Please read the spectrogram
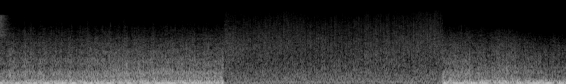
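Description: Hydrogen-oxygen rocket engine firing on a test stand: a continuous deep rumbling roar. About two seconds in it drops to a quieter, thinner hiss for about two seconds, then the full rumble comes back.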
